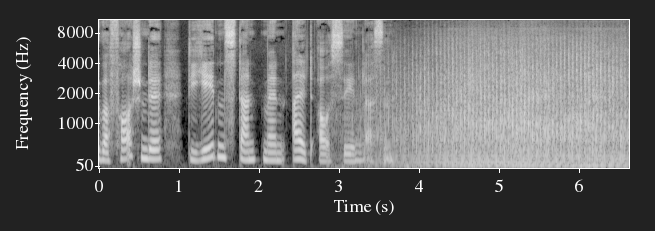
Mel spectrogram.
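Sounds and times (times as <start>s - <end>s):
speech: 0.0s - 4.0s
helicopter rotor chopping approaching mountain summit: 3.2s - 6.6s.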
